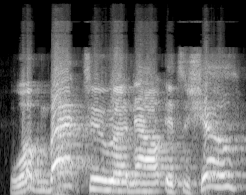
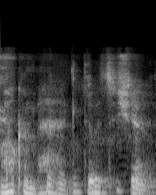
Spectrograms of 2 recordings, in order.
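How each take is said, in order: First: It is said loudly, almost yelling. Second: It is said in a soft, calm radio voice.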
